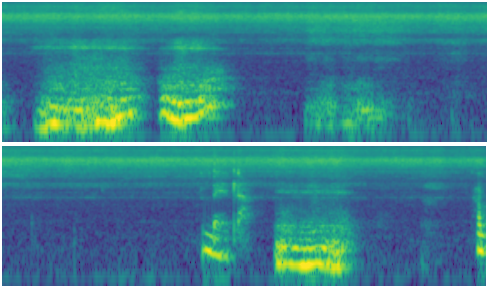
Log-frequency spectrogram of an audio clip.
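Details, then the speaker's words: Deep, rumbling snores recurring at irregular intervals with quiet pauses, from a sleeping female dog the owner says is dreaming and snores louder than a man; snoring. "Who said the dogs don't snore? She snores louder than my husband. She's dreaming."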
